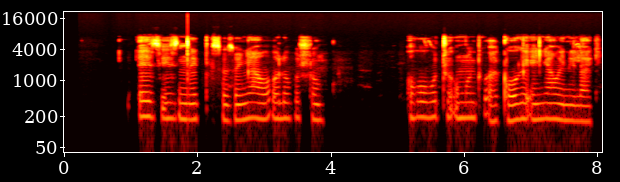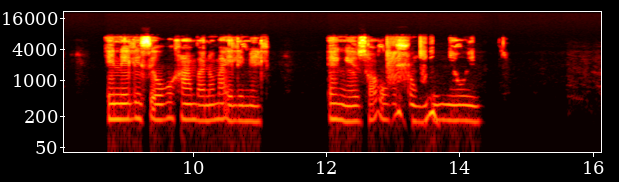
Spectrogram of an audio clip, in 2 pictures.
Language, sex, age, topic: North Ndebele, female, 36-49, health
